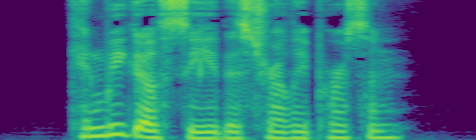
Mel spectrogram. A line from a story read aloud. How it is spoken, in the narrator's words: Charles asked timidly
